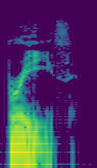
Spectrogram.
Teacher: This is a voiced example, meaning you must feel your vocal cords buzzing as you speak it. Don't just blow air, actively vibrate your voice while maintaining that tongue placement.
